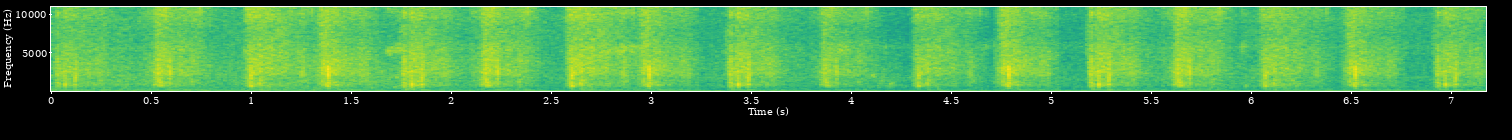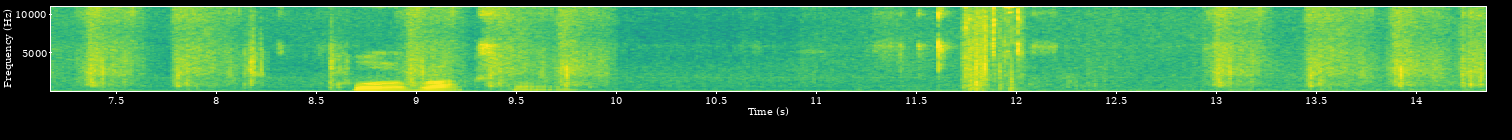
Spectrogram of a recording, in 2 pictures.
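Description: Footsteps crunch steadily on sand.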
